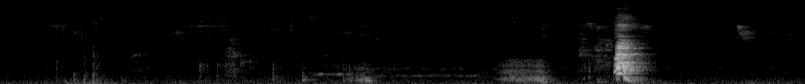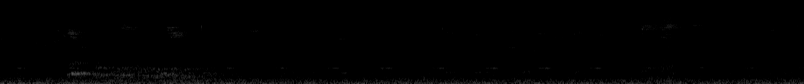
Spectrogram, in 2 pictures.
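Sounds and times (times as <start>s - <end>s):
dog barking: 3.0s - 4.1s, 5.8s - 6.6s, 8.7s - 10.2s
faint high chirps: 5.8s - 16.0s.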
